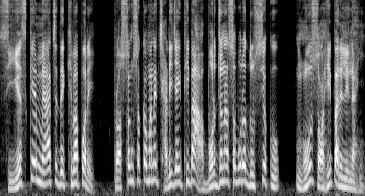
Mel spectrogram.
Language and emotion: Odia, disgusted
